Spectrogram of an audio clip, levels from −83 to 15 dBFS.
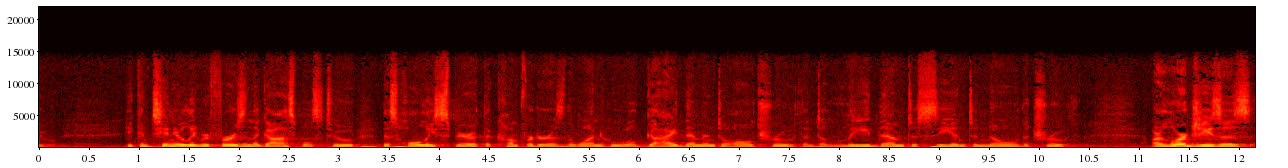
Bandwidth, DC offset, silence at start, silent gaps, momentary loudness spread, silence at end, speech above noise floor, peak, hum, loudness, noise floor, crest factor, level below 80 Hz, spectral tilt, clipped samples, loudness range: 15.5 kHz; under 0.1%; 0 s; none; 11 LU; 0 s; 24 dB; -8 dBFS; none; -27 LUFS; -50 dBFS; 18 dB; -40 dBFS; -5.5 dB/octave; under 0.1%; 4 LU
